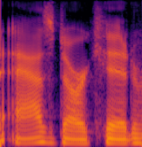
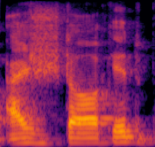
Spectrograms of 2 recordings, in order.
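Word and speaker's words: Azhdarchid: So since you have this new pterosaur, it's an Asdarchid, right? Is that how you say it? – Yep. Some people emphasize the z a bit, so more Asdarchid, but it's fine.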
